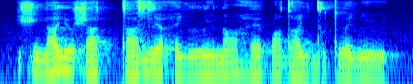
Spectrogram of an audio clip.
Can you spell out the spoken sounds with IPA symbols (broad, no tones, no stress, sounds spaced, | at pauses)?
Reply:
ʃ i n a lʲ o ʃ a tː a z lʲ ɑ h ɛ ʎ lː ĩ n ɑ̃ ɦ ɛ p ʌ dˤ i ʎ d ɯ tʷ ɛ ʎ ĩ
